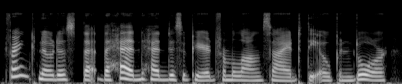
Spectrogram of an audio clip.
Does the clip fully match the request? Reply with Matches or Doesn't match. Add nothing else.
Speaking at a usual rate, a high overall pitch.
Matches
